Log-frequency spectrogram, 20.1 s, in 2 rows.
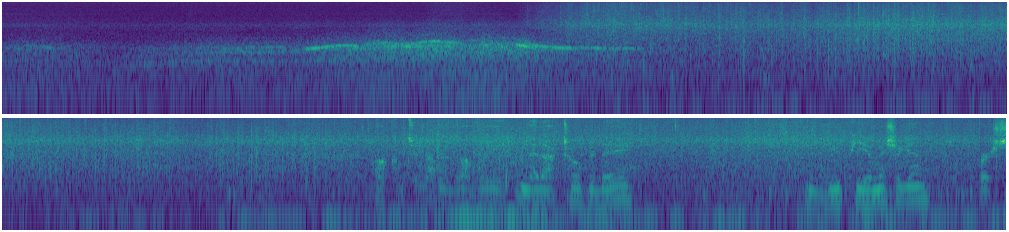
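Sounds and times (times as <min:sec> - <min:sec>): low rumble with wavering whine: 0:00.0 - 0:08.2
steady rain hiss: 0:04.8 - 0:20.0.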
